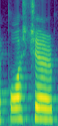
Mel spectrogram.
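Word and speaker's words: posture: जैसे मैंने कहा ALL ऑल बोला जाएगा, वैसे ही TURE चर बोला जाता है। पॉस्चर, पिक्चर, lecture, fracture. आसान हो गया, इसे टुरे नहीं बोलेंगे। आपने एक जोक भी सुना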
